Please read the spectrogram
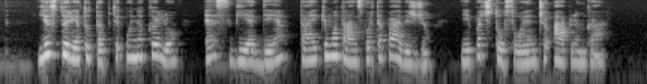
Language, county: Lithuanian, Panevėžys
